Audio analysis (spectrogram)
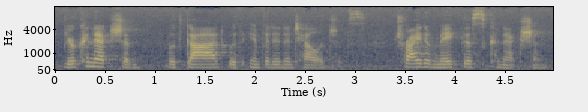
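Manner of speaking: soft, low meditation voice with long pauses; guided meditation. Acted. Life coach guiding a listener to relax and visualize, guided meditation. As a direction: ease the listener calmly into relaxation, leaving space between phrases.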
